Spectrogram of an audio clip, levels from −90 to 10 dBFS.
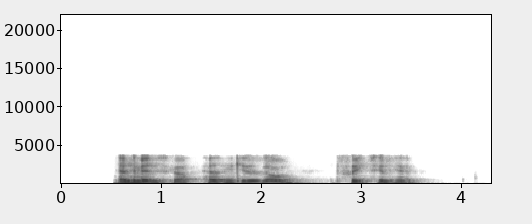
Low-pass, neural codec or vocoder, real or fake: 3.6 kHz; codec, 16 kHz, 4 kbps, X-Codec, HuBERT features, trained on general audio; fake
